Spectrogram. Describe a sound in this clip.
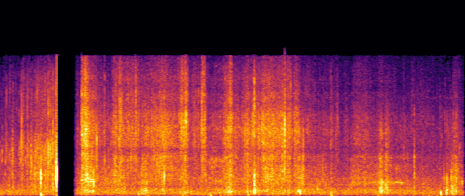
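Dry leaves and a tarp rustle as a person crawls over the ground.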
